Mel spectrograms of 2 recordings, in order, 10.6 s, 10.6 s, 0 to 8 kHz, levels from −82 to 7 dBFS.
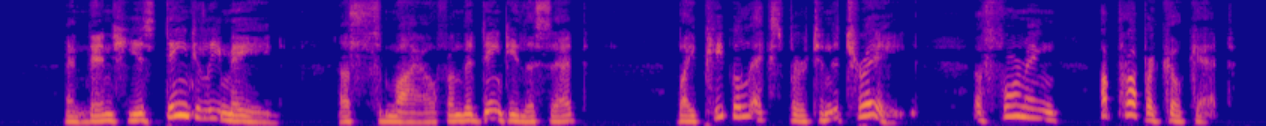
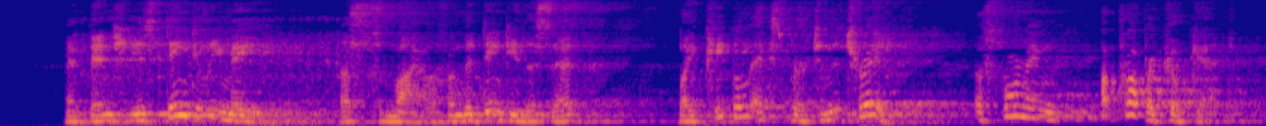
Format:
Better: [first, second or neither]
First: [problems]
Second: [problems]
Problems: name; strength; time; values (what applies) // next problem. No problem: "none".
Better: first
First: none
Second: background sound (Engine / Boat, Water vehicle); 18 dB below the speech // room echo; dies away in 2.4 s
